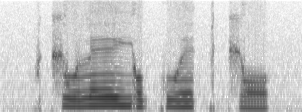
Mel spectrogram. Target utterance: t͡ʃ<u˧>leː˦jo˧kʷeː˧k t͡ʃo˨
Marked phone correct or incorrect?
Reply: correct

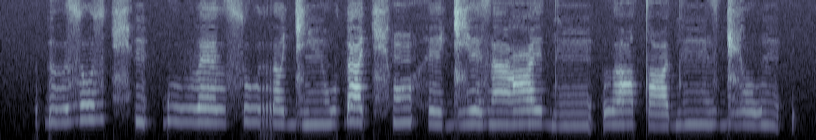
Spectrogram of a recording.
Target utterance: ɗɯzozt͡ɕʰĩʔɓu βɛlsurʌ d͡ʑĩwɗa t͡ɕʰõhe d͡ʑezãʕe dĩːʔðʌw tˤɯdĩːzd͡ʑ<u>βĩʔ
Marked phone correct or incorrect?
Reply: incorrect: o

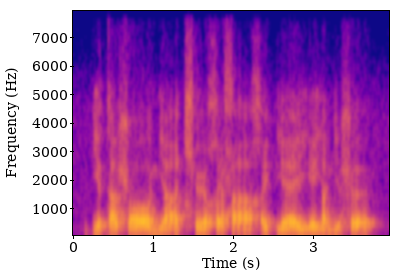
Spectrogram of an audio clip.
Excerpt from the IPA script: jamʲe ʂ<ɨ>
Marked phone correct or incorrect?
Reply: incorrect: ə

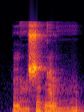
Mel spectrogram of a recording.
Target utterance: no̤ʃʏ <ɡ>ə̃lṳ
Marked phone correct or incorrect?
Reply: correct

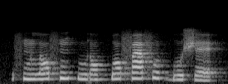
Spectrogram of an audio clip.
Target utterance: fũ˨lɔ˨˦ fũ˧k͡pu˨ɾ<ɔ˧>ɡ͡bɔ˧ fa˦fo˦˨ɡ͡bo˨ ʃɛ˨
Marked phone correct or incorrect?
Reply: incorrect: ɔ˨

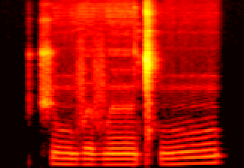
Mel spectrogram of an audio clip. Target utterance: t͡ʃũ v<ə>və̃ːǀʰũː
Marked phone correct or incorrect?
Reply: correct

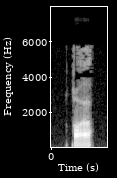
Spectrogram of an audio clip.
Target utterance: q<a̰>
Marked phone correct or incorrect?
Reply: correct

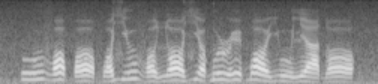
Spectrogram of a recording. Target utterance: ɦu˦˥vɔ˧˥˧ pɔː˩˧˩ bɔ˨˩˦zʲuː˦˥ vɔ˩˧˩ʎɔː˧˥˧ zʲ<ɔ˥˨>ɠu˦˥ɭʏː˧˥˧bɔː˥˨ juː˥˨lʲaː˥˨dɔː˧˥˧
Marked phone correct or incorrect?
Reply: correct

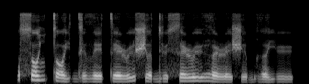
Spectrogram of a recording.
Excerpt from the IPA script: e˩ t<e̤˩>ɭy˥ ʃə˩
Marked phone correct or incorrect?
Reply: incorrect: e˩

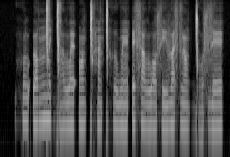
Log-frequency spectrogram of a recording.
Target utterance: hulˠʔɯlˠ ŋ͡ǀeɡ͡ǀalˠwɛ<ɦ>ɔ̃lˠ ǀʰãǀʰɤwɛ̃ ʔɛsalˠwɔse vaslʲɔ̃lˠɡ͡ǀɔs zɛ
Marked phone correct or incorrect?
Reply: incorrect: ʔ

